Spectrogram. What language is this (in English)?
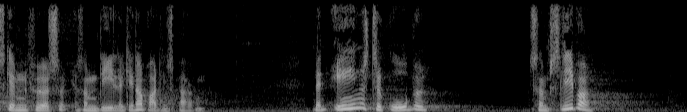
Danish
